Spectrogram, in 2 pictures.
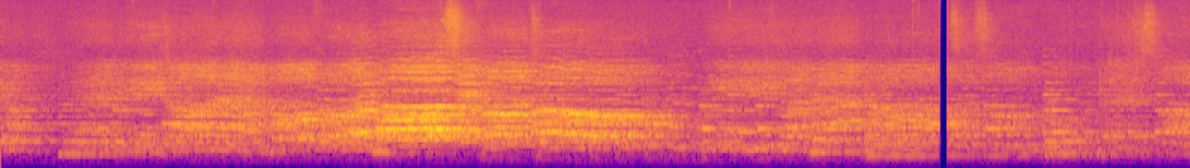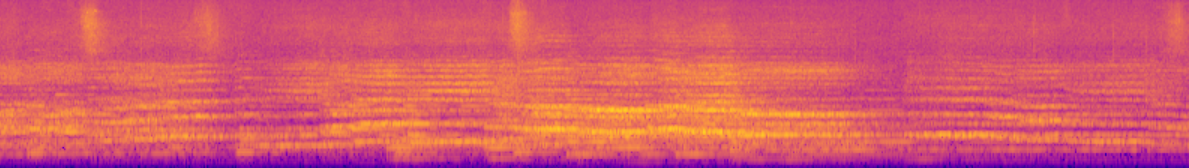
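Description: A large mixed choir singing sustained chords, swelling louder about six seconds in and again near twenty-four seconds, with a momentary dropout in the recording near the middle.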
